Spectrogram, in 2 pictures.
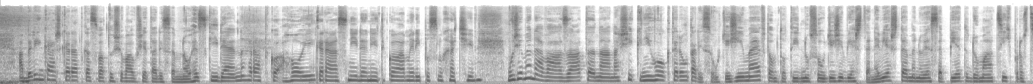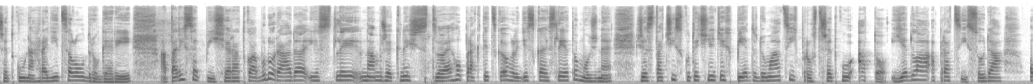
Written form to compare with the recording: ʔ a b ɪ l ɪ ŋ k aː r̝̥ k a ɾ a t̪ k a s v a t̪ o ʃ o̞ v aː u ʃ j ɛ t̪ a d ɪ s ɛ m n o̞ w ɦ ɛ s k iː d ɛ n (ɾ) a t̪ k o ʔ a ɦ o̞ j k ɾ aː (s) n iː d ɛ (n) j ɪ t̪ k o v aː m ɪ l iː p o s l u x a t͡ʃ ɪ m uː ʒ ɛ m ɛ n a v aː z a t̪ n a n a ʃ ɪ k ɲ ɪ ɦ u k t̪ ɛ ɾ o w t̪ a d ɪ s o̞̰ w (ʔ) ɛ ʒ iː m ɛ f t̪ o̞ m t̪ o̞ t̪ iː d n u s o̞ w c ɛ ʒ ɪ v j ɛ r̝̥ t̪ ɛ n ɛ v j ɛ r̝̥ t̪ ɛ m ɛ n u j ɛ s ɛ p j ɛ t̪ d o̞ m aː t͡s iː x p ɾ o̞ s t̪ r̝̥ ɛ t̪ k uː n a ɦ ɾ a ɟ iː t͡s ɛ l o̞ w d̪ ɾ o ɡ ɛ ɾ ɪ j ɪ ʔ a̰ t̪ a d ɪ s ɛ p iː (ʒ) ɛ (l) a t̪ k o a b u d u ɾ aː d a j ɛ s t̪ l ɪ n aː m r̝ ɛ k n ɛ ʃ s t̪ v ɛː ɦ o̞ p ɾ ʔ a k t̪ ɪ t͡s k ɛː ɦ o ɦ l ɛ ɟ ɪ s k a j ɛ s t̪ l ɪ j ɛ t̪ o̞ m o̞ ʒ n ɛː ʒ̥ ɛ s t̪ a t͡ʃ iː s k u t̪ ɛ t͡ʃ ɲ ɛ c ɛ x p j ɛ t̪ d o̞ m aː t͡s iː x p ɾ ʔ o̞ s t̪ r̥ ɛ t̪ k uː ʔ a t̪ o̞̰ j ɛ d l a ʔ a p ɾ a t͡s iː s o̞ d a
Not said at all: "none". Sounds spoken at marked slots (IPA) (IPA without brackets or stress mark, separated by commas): ɾ, s, n, c, ʃ, ɾ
